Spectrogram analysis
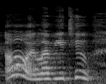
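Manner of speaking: high, delighted surprise; husband caught off guard, lightly imitated with surprised joy. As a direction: catch him off guard, thrilled. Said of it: "he was so surprised".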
